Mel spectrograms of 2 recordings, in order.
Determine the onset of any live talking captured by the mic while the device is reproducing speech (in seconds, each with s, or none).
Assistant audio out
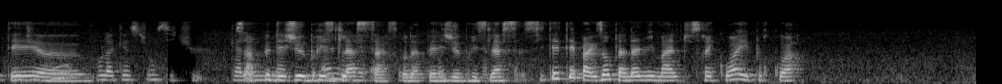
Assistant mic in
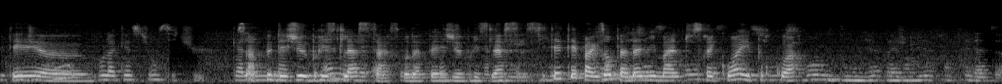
5.0 s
